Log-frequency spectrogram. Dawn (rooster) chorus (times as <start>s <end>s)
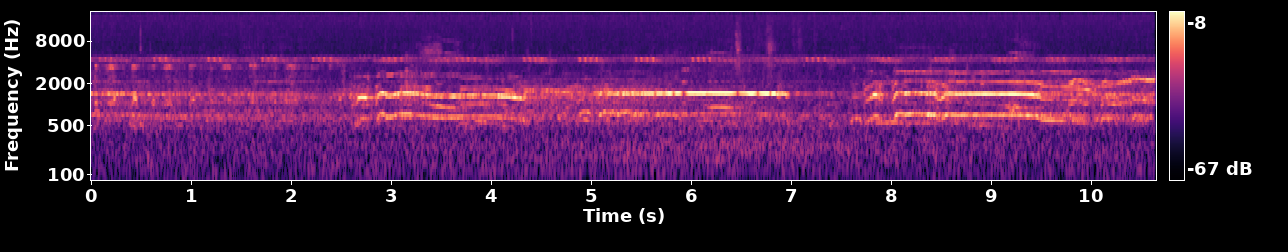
2.6s 7.0s, 7.6s 10.6s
